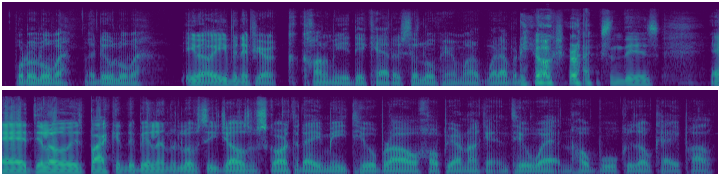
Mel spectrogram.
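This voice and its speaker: Male fan-stream football commentator, Dublin accent, low pitch, chatty and pally with viewers, dry sound. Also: clear, resonant tone, dry recording. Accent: Dublin Irish. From Dublin, Ireland. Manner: informal, matey, addresses viewers as pal and buddy. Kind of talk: live football commentary mixed with casual chat to viewers.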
